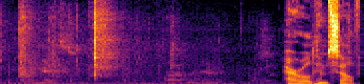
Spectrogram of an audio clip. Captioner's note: background talking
